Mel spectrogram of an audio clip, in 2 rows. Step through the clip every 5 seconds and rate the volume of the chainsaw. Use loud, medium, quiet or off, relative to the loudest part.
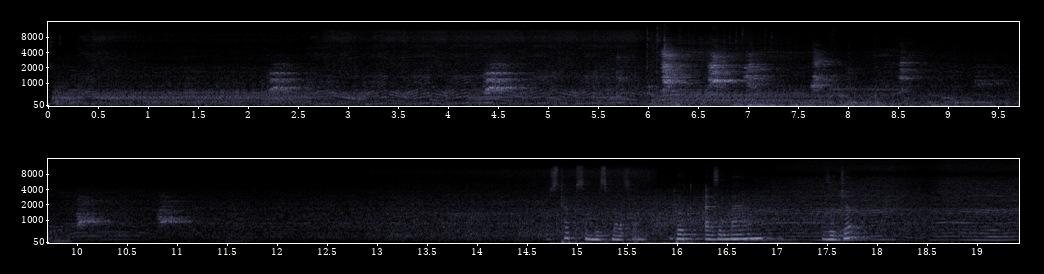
loud, loud, quiet, loud.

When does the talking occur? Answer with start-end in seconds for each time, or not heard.
14.7-17.8.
